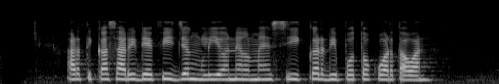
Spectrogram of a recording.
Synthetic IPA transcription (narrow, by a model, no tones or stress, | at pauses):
ʔart̪ikasaɾidɛfid͡ʒɨŋliɔnɛlmɛsikɨrdipɔt̪ɔkəwart̪awan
